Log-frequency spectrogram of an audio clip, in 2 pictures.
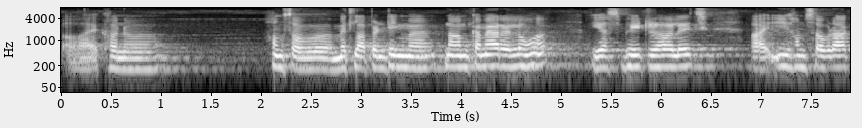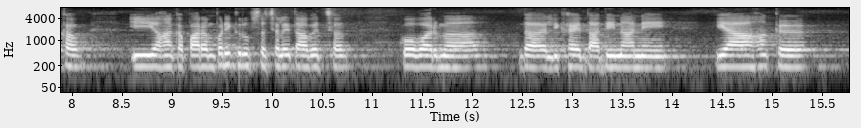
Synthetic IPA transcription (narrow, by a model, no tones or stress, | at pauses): a̰ḛkʰən | həmsəbmet̪ʰlapẽɳʈiŋɡmenamkəmaɾəɦlɦũjəsbʱeʈɾəɦələjt͡ʃʰaʔiɦəmsəbɾakʰəb | iəɦãkepaɾəmpəɾikɾupsə̃t͡ʃələjt̪abɛt̪̚t͡ʃʰən | kobəɾme | d̪alikʰəd̪ad̪inanɛ | jaəɦãke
